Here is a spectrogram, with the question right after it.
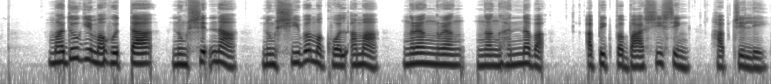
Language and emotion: Manipuri, neutral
